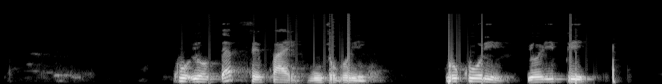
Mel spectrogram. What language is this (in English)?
Mbum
